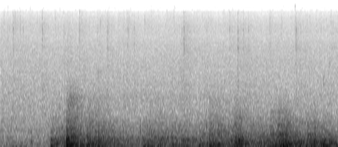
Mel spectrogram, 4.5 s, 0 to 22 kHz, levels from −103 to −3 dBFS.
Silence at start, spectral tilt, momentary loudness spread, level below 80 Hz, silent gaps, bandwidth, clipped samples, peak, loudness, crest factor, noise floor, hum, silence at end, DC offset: 0 s; -10.5 dB/octave; 13 LU; -24 dBFS; none; 5.8 kHz; under 0.1%; -2 dBFS; -24 LUFS; 20 dB; -42 dBFS; none; 0 s; under 0.1%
